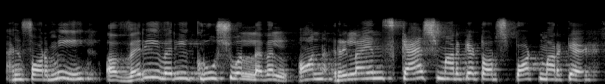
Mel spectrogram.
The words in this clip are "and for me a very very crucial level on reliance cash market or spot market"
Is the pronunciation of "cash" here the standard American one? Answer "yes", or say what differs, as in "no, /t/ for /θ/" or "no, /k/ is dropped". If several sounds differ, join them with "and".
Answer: yes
